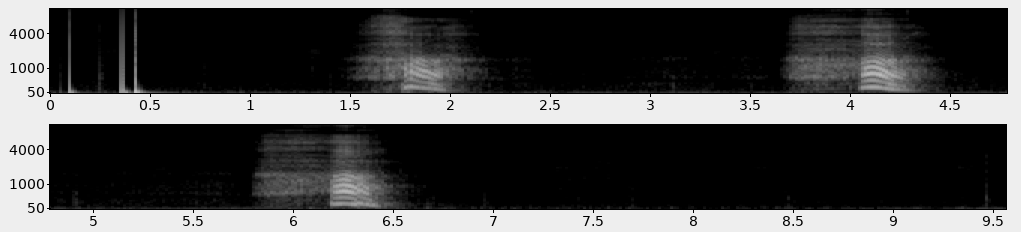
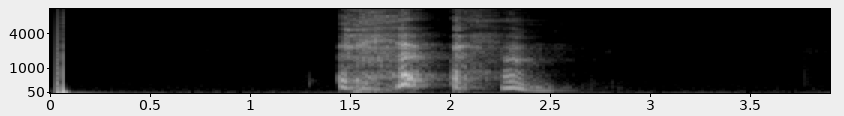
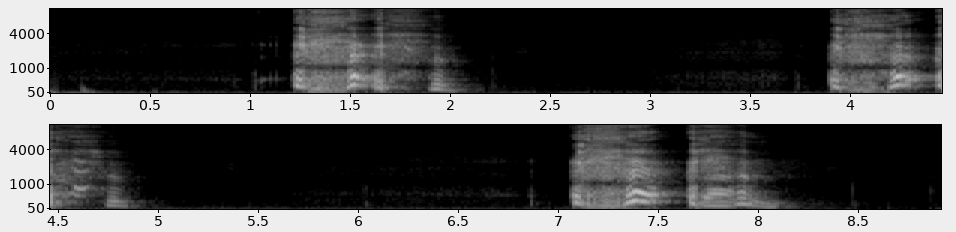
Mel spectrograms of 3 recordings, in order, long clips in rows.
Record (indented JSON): {
  "exhalation_length": "9.6 s",
  "exhalation_amplitude": 3692,
  "exhalation_signal_mean_std_ratio": 0.24,
  "cough_length": "3.9 s",
  "cough_amplitude": 6233,
  "cough_signal_mean_std_ratio": 0.29,
  "three_cough_length": "8.9 s",
  "three_cough_amplitude": 4417,
  "three_cough_signal_mean_std_ratio": 0.32,
  "survey_phase": "alpha (2021-03-01 to 2021-08-12)",
  "age": "65+",
  "gender": "Female",
  "wearing_mask": "No",
  "symptom_none": true,
  "smoker_status": "Ex-smoker",
  "respiratory_condition_asthma": true,
  "respiratory_condition_other": false,
  "recruitment_source": "REACT",
  "submission_delay": "2 days",
  "covid_test_result": "Negative",
  "covid_test_method": "RT-qPCR"
}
